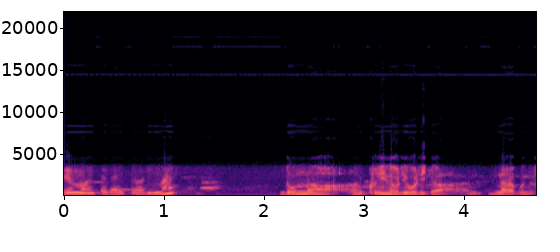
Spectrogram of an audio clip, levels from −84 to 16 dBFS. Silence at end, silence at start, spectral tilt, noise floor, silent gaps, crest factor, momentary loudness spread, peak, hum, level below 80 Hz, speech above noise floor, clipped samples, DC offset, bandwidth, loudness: 0 s; 0 s; -8 dB/octave; -49 dBFS; none; 16 dB; 14 LU; -4 dBFS; none; -58 dBFS; 30 dB; under 0.1%; under 0.1%; 5 kHz; -20 LUFS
